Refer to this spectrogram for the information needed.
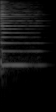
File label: piano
